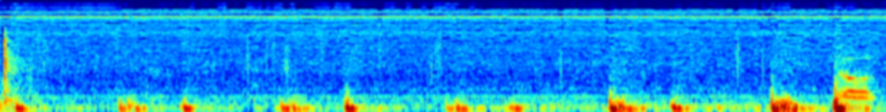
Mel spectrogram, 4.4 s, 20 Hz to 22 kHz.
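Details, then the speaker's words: Normal heart sounds: a recorded heartbeat with the valves closing, used to teach students what to expect when listening to a heart; 1962 educational demonstration. "And this is uh for doctors to train students as to what to expect when they listen to a heart. A heartbeat. It's a recording of a heartbeat."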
